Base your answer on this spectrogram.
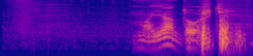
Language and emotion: Russian, neutral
